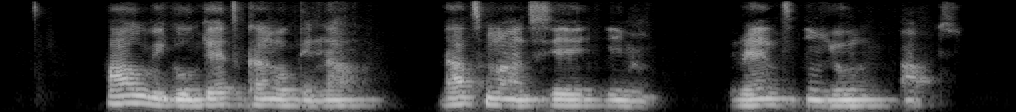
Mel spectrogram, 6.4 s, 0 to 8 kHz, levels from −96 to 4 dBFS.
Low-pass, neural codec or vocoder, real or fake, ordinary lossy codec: none; codec, 16 kHz, 2 kbps, FreqCodec, smaller model; fake; none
